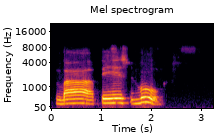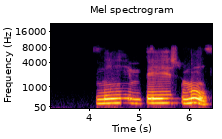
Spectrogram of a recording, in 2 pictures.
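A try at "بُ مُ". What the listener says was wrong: মাশাআল্লাহ, খুব সুন্দর পড়েছেন।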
